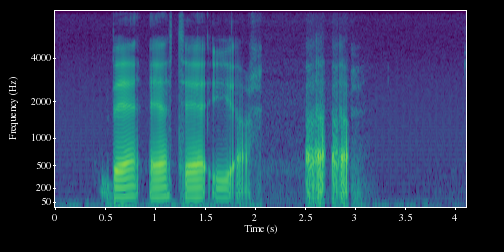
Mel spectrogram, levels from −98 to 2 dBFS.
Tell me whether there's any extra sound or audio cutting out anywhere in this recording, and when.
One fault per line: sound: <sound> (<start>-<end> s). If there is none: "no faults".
sound: laugh (2.5-3.0 s)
